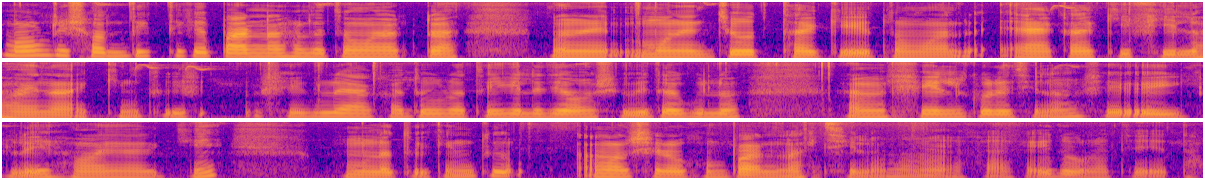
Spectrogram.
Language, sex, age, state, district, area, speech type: Bengali, male, 18-30, West Bengal, Birbhum, urban, spontaneous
